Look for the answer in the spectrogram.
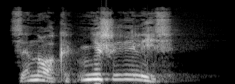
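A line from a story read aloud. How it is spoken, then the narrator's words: Weak hoarse wheeze. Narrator (Russian): Собрав последние силы таксист прохрипел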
